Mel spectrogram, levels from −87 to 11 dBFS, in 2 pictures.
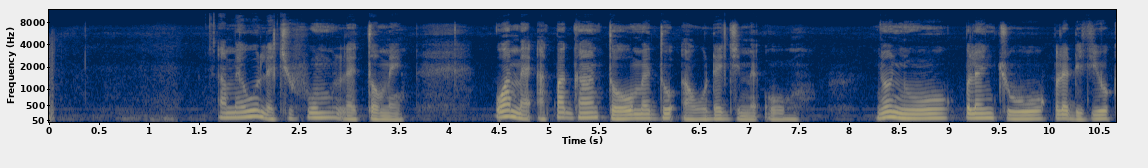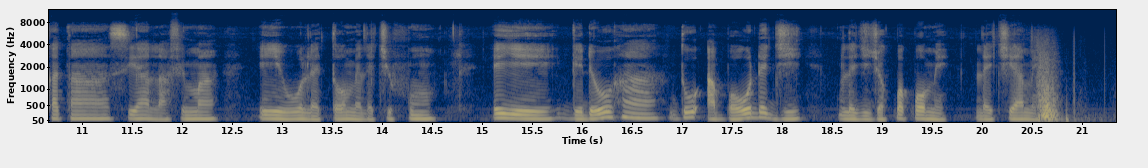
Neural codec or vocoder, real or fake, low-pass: none; real; 10.8 kHz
